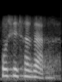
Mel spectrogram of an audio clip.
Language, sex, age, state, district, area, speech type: Bodo, female, 45-60, Assam, Baksa, rural, conversation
